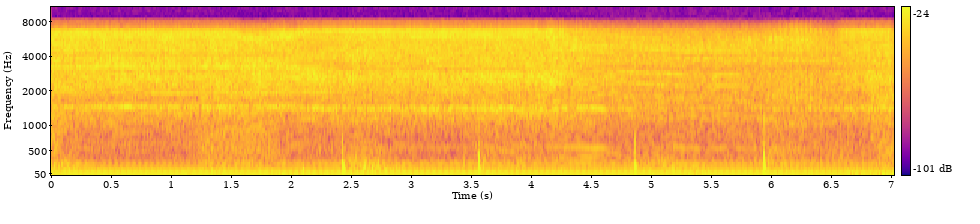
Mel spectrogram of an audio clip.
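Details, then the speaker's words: Simulated oral surgery on a 3D-printed model: a high-speed dental drill gives a continuous high whine, low hum and sharp clicks as it begins sectioning tooth #3, a first permanent molar, before the root tips are removed. "we're going to go ahead and utilize our talents now what we know to remove it there we go so I'm going to first of all section the"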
